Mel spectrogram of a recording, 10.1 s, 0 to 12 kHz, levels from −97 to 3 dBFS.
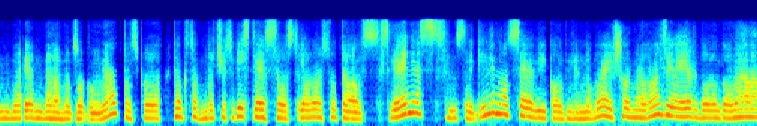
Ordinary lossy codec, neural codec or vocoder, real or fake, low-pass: AAC, 48 kbps; codec, 16 kHz, 0.5 kbps, FreqCodec, smaller model; fake; 7.2 kHz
